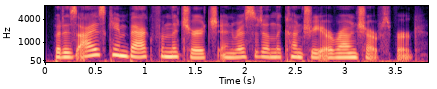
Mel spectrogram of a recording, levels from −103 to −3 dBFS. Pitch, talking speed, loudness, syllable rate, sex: 200 Hz, 235 wpm, -16 LUFS, 5.3 syllables/s, female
